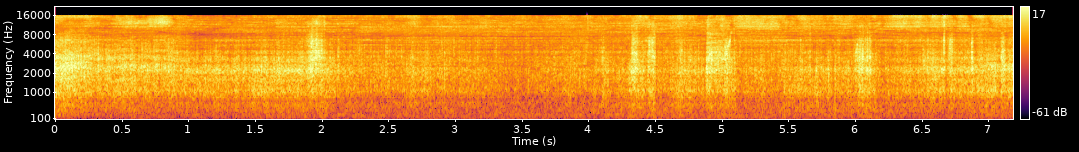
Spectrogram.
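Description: Oxy-fuel gas welding torch hissing steadily as its flame melts a steel tube and filler rod, with a few sharp crackles in the second half as sparks spray from the weld pool.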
